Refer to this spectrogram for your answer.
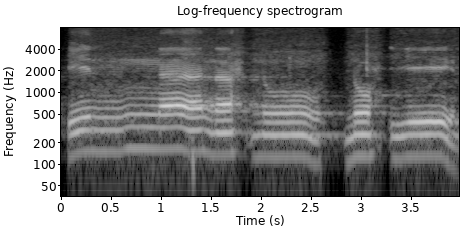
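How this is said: The short words are broken up by pauses. The speaker calls it wrong. "jangan sampai terjadi jeda. Misalnya begini"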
